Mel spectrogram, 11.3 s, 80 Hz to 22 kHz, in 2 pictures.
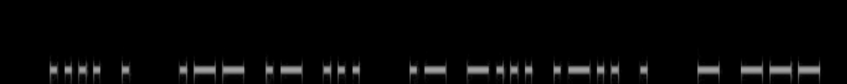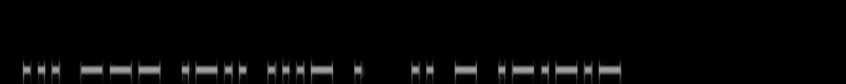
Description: Morse code, heard as a keyed tone, about 25 wpm, 700 Hz. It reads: HE WAS ABLE TO SOLVE IT.
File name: practice / 25wpm / Sentences with 3-Word Phrases - 25wpm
